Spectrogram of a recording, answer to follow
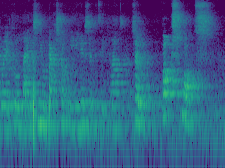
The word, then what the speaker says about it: gastrocnemius: for that is actually, you're not supposed to pronounce the C, but for the benefit of you being able to spell it correctly as part of the literacy drive, gastrocnemius. Okay, so gastroc, silent C, nemius. Okay, so two more exercises, Miss Hunter.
